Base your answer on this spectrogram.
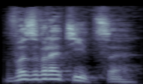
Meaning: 1. to return, to come back 2. passive of возврати́ть (vozvratítʹ)
- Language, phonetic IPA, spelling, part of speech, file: Russian, [vəzvrɐˈtʲit͡sːə], возвратиться, verb, Ru-возвратиться.ogg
